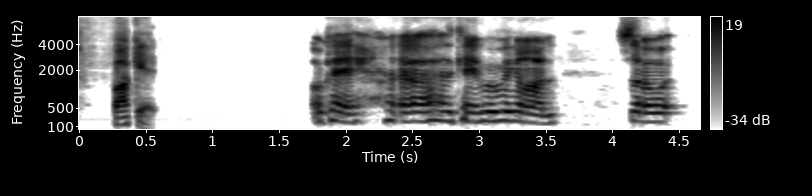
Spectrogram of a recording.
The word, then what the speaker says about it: Phuket: Yeah, this island, by the way, is about 10 miles south of Phuket in the Phuket Tao Island chain. Cat. Yeah. It's pronounced fuck it.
